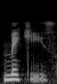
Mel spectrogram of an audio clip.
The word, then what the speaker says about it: Michie's: And although it's spelled Michie's, M-I-C-H-I-E Tavern, it's actually pronounced Mickey's, like Mickey Mouse.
